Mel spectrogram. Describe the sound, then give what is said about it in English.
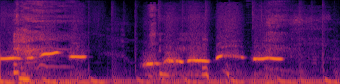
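A person whistles the McDonald's advertising jingle, a few quick melodic phrases with brief pauses between them, fairly loud over a low background hum. “Trying to do the McDonald's whistle.”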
